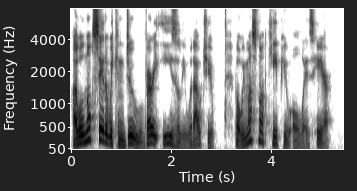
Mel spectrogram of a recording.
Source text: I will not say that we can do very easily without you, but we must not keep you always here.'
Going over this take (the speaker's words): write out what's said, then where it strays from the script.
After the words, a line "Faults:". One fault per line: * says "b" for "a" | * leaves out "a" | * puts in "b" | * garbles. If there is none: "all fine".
I will not say that we can do very easily without you, but we must not keep you always here.'
Faults:
all fine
